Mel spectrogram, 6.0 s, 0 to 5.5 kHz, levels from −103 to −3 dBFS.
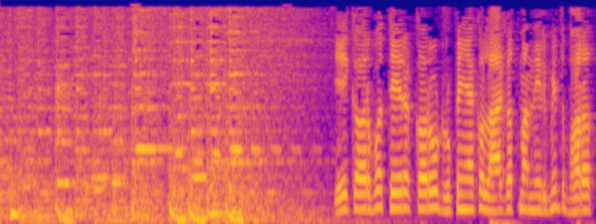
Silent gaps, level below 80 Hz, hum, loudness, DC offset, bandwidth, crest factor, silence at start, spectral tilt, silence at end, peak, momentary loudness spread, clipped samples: none; -30 dBFS; none; -19 LUFS; under 0.1%; 5.4 kHz; 14 dB; 0 s; -7 dB/octave; 0 s; -4 dBFS; 9 LU; under 0.1%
